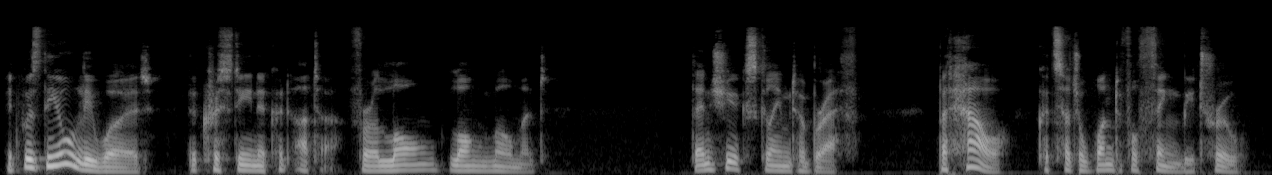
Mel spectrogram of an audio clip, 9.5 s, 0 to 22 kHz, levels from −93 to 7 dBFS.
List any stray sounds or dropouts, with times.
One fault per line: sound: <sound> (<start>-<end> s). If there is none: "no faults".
no faults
